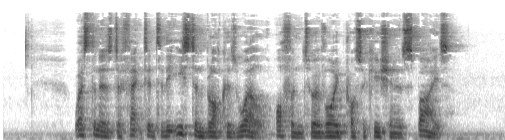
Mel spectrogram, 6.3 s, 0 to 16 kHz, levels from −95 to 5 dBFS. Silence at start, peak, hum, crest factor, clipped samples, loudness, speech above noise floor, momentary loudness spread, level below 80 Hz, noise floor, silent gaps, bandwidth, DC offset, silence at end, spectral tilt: 0.3 s; -2 dBFS; none; 20 dB; under 0.1%; -20 LUFS; 35 dB; 9 LU; -44 dBFS; -56 dBFS; none; 11.5 kHz; under 0.1%; 0.55 s; -3 dB/octave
